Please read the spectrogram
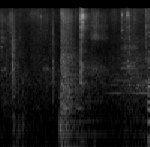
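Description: A single heavy thud a little under a second in, with a short low ring after it.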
